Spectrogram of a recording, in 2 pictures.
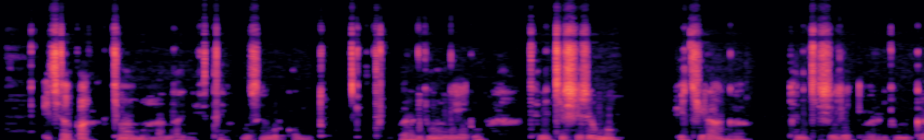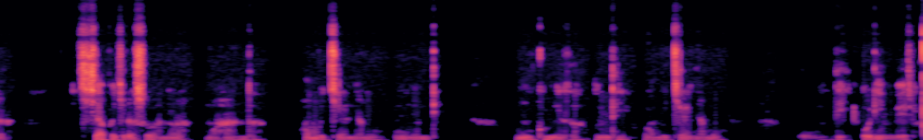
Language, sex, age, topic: Kinyarwanda, male, 18-24, government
